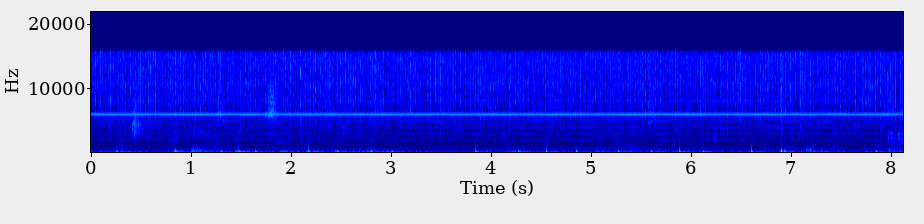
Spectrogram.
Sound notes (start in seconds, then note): 1.7 whispering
